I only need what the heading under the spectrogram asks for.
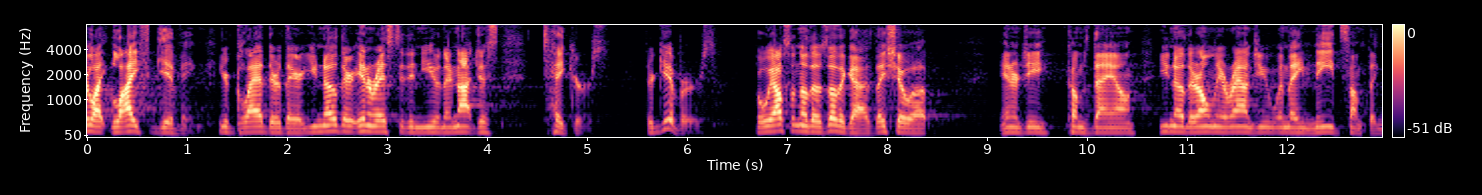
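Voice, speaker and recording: A man's voice: medium pitch, a bit bright. A middle-aged man with a Southern American accent, preaching a sermon in a conversational, candid and earnest way. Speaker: pastor. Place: church sanctuary. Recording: echoey church hall.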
